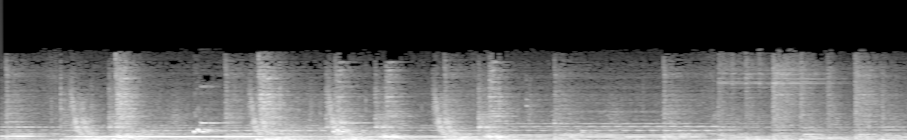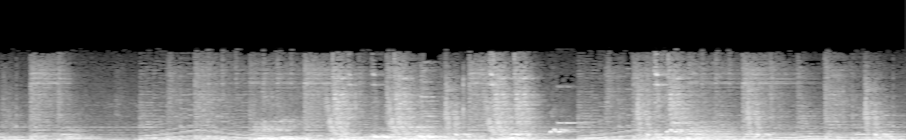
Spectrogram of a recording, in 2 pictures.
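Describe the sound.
A Zelda video game dungeon's trap slams shut and arrows fire, making sharp crashing and whacking hits that repeat over continuous game music with a sustained low tone.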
